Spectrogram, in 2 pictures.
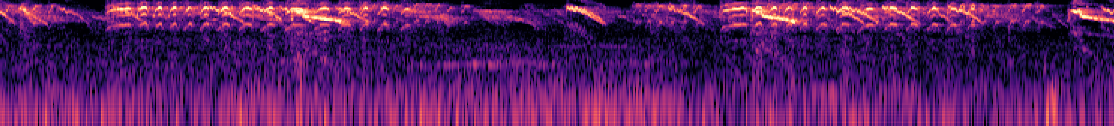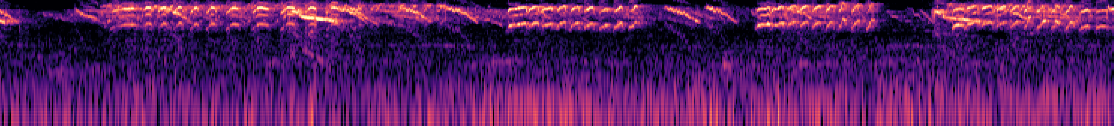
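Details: Oriental white-eye singing meant to provoke emotion and arousal: long, dense runs of very high, rapid warbled and trilled notes in phrases of one to two seconds, separated by brief gaps.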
